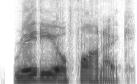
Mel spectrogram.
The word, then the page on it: Radiophonic: American English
